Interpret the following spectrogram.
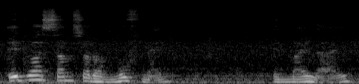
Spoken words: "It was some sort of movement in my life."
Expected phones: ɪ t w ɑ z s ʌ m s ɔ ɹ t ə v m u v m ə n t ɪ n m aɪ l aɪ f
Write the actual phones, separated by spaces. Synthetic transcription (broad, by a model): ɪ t w ɑ z s ʌ m s ɔ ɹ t ə v m u v m ə n t ɪ n m aɪ l aɪ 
